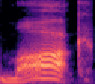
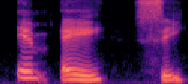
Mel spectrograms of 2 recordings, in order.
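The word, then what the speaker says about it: Mack: Or Mac or Mark, I'd say. Oh, it's Mac. M A C K. Mac. All right. Mac.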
